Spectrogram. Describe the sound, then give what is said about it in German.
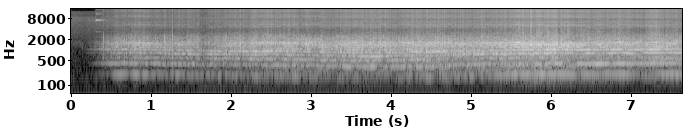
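Several sirens of a city sound the nuclear and air-raid alarm signal together in a long, steady wail, the tone swelling in and slowly rising in pitch as it holds loud and unbroken, with no voices. “Das Signal Atom- und Luftalarm, gegeben von mehreren Sirenen einer Stadt.”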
